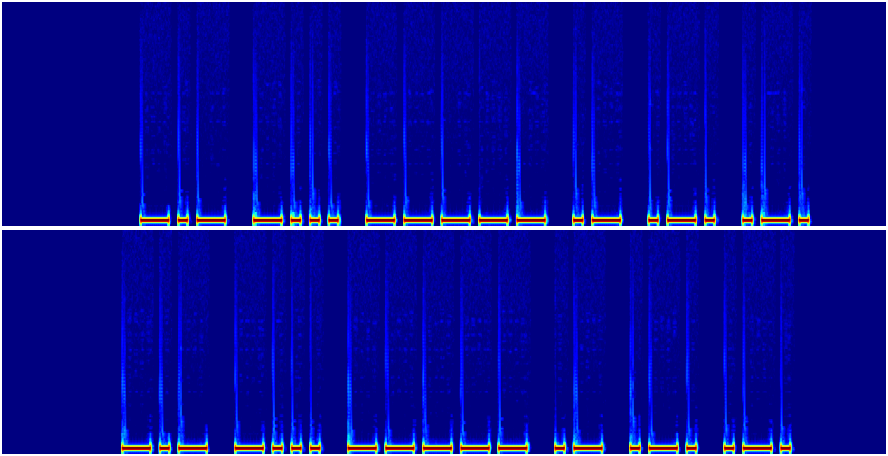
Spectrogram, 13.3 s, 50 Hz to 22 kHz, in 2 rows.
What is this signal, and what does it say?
Morse code, heard as a keyed tone, about 17 wpm, 700 Hz. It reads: KB0ARR KB0ARR
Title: USA Call Signs - 6 Characters - Repeated 3x - 17wpm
